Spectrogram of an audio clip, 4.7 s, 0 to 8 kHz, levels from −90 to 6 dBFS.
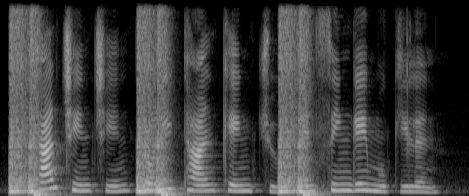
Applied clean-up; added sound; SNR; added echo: none; Snare drum; -1 dB; none.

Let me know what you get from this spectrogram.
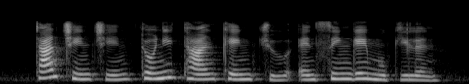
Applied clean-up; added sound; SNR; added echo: none; none; none; none.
